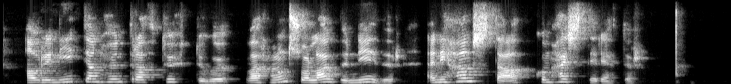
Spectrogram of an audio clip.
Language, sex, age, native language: Icelandic, female, 50-59, Icelandic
